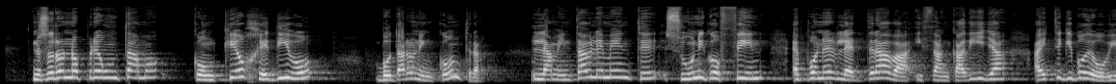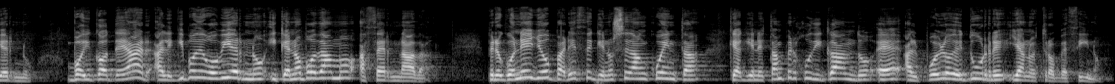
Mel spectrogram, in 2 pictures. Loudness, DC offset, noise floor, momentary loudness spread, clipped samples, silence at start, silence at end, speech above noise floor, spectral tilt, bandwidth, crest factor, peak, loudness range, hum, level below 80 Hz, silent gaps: -15 LUFS; under 0.1%; -48 dBFS; 9 LU; under 0.1%; 0.35 s; 0.15 s; 33 dB; -3.5 dB/octave; 16 kHz; 16 dB; 0 dBFS; 3 LU; none; -68 dBFS; none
